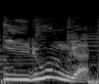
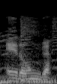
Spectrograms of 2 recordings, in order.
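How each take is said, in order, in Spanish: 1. Las vocales son i y luego u. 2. Las vocales son e y luego o. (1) "si lo quieres pronunciar bien, sería Irunga" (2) "si le quieres meter españolito así normal, sería Eronga"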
